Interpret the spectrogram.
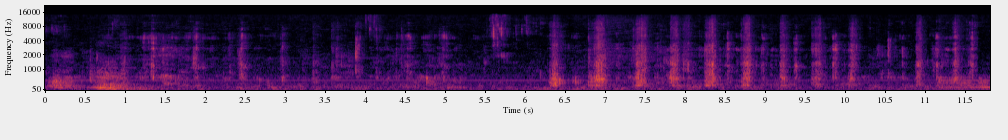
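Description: Close-miked chewing of a handful of rice. From about halfway there is a run of crisp crunches, several a second, as a raw cucumber slice is bitten and chewed. A faint steady hum sits underneath.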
